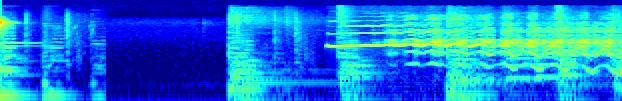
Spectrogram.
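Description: A horse in the Nintendo Switch game Miitopia neighs loudly with a long, wavering whinny after a brief burst of game sounds and a short silence.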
